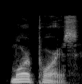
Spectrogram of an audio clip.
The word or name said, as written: more pores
